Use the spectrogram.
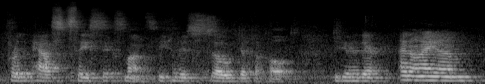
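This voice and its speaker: A middle-aged woman, speaking earnestly and haltingly at a public meeting. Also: sits low, fairly even intonation. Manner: earnest, halting, many ums. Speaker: public commenter. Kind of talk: unscripted public comment. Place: community meeting hall. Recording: very echoey hall, faint noise.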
